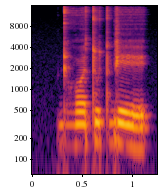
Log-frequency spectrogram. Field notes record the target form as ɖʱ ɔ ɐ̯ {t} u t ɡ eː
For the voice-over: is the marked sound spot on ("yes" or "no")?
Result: yes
